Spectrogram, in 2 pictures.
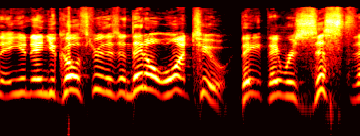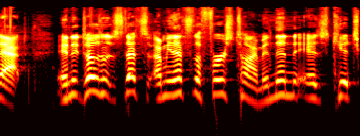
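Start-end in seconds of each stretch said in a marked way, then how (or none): none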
